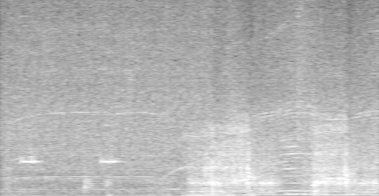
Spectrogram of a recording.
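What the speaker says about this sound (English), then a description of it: "so we've put it in the mixer" Food mixer blending kale and pasta: a continuous whirring motor hum that grows louder and rougher partway through, with churning bursts as the blades work the mixture, no talk.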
